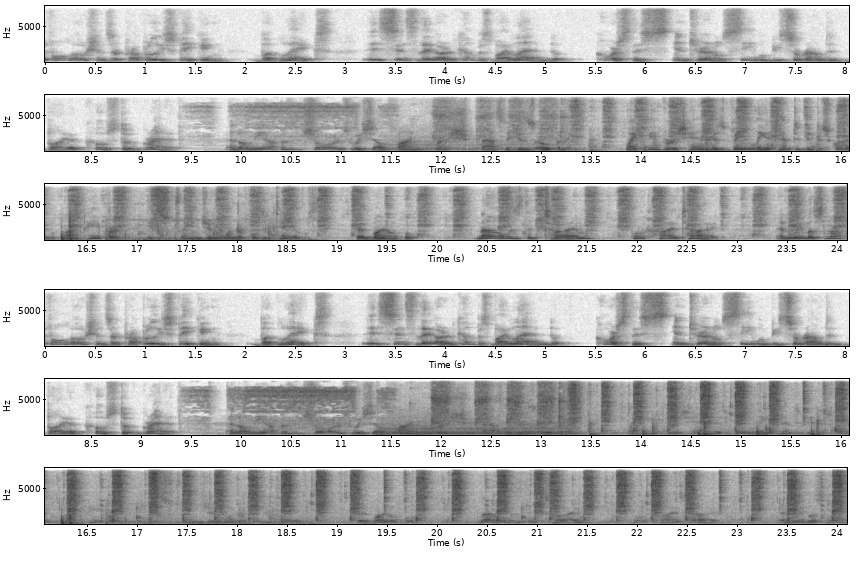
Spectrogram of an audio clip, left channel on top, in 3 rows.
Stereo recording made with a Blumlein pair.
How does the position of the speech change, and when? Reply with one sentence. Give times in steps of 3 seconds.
In this clip you hear the speech on the right from 0 s, in the centre from 9 s and on the left from 12 s.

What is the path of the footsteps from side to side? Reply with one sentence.
You can hear the footsteps go from the right side to the left.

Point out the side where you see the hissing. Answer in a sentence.
You can hear the hissing on the right.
